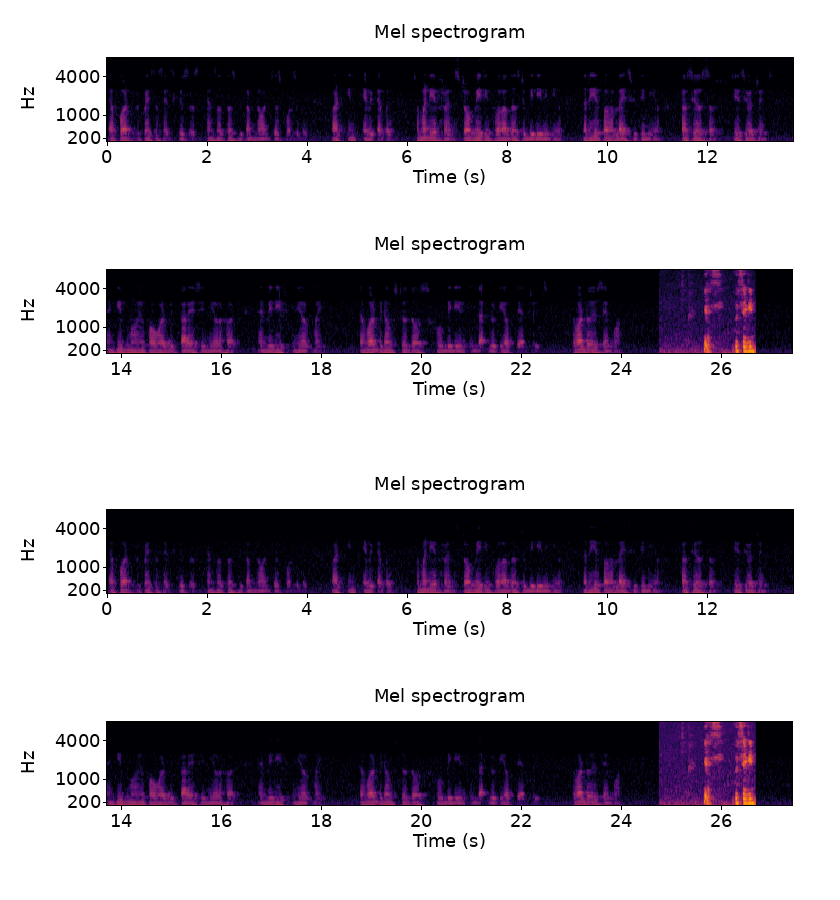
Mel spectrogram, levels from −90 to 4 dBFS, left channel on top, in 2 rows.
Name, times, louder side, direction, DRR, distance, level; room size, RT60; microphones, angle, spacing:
voice 1, 0.0-4.0 4.5-5.8 6.2-9.1 9.5-11.1 11.5-13.3 13.7-16.4 16.7-18.1 18.8-22.4 23.0-24.1, left 1 dB, 85° left, 5.2 m, -51 dB
voice 2, 25.2-26.7, right 2 dB, 25° right, 0.6 m, -25 dB
head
